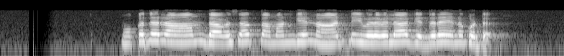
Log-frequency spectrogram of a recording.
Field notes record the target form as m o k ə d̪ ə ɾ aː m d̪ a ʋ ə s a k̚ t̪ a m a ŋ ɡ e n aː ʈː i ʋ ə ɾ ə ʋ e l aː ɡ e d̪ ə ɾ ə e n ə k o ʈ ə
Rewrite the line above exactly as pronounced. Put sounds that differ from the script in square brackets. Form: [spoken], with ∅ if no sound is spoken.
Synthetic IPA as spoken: m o k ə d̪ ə ɾ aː m d̪ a ʋ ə s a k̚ t̪ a m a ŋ ɡ e n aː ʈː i ʋ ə ɾ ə ʋ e l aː ɡ e d̪ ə ɾ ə e n ə k o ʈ ə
